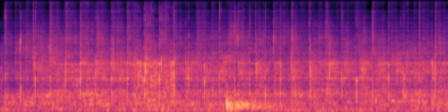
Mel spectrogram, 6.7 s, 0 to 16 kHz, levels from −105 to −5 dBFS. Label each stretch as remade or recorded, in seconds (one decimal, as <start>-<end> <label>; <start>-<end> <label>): 0.0-2.0 remade; 2.0-2.6 recorded; 2.6-6.7 remade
